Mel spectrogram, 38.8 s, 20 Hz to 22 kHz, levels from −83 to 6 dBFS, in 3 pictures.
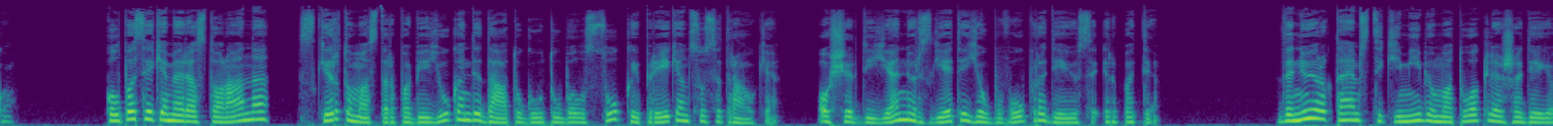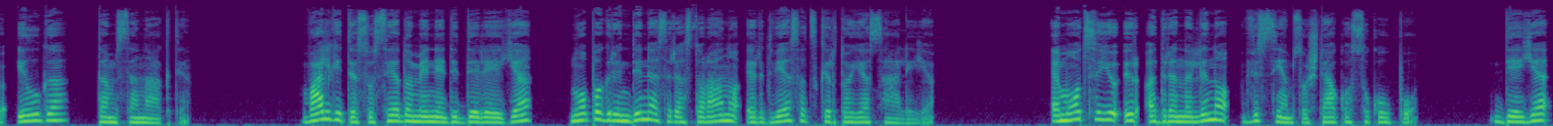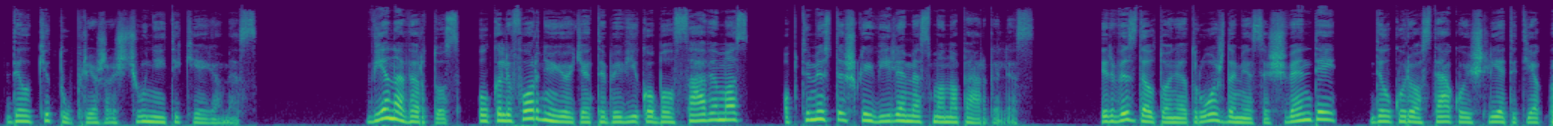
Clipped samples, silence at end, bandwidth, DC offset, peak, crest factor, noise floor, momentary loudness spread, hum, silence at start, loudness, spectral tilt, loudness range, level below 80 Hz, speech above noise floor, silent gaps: under 0.1%; 0.1 s; 17.5 kHz; under 0.1%; -2 dBFS; 14 dB; -52 dBFS; 12 LU; none; 0 s; -17 LUFS; -6.5 dB/octave; 4 LU; -42 dBFS; 36 dB; none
